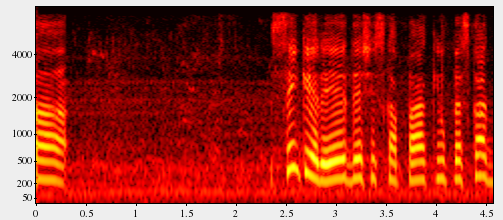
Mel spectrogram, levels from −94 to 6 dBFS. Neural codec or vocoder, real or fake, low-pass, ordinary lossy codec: vocoder, 44.1 kHz, 80 mel bands, Vocos; fake; 7.2 kHz; none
